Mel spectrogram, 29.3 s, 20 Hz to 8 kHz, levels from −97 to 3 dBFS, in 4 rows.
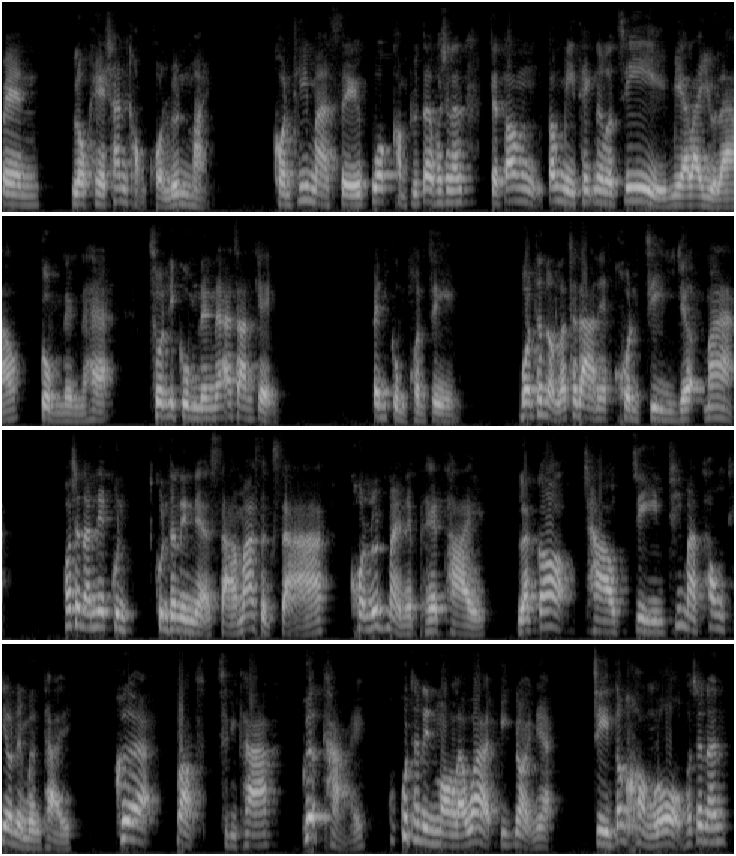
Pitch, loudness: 175 Hz, -36 LUFS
